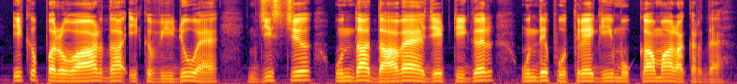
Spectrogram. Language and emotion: Dogri, neutral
